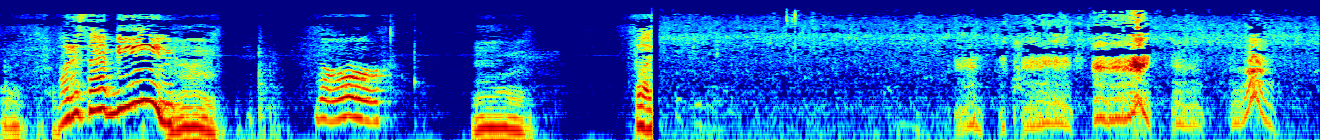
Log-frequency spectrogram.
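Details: Siberian Husky puppy in a compilation of dramatic husky behaviour: wavering, sing-song woo-woo calls with shifting pitch, three drawn-out bursts, followed by a sharp knock and a human voice over background noise.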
